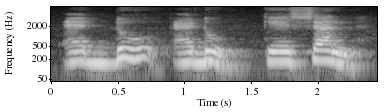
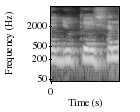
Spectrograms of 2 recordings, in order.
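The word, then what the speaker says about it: education: शिक्षा या शिक्षण, एडुकेशन, जो कि एजुकेशन बोलते हैं। तो एक्चुअली जो एक्यूरेट जो उच्चारण है एडू होता है, तो एडुकेट या एडुकेशन।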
